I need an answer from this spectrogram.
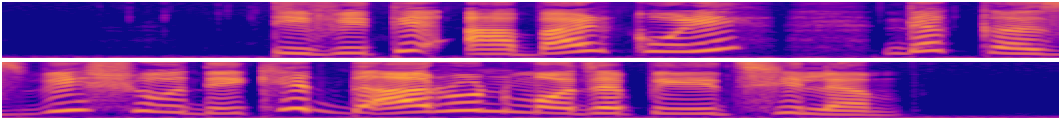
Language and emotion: Bengali, happy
